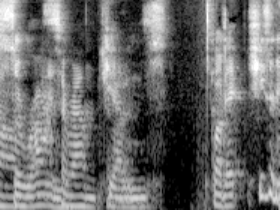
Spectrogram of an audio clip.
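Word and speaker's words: Suranne Jones: Don't get her name wrong because we'll call her Susan. No, Saran Jones.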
